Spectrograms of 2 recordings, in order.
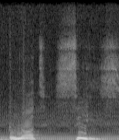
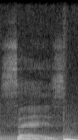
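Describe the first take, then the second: First: The vowel is long, like in 'say'. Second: The vowel is short, like in 'set'. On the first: The speaker calls it wrong. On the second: The speaker calls it right. "That's the proper pronunciation of the word S A Y S"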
